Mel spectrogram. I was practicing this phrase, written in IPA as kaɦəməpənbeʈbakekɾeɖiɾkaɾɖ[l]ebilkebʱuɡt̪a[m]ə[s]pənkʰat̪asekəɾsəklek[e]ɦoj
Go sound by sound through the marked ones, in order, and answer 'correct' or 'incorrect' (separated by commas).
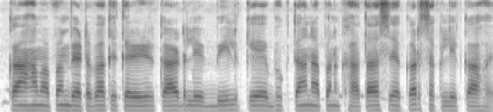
correct, incorrect, incorrect, incorrect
